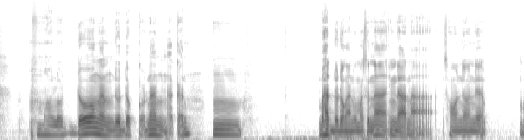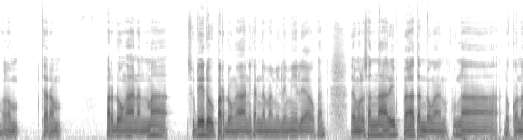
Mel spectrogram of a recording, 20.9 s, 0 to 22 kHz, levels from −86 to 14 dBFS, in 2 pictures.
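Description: A speech clip with a faint hiss and roughness riding on the louder, brighter sounds from 0 to 1.5 s, the mark of sample clock jitter: a converter clock wandering by a few microseconds leaves an error around 40 dB below the signal.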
